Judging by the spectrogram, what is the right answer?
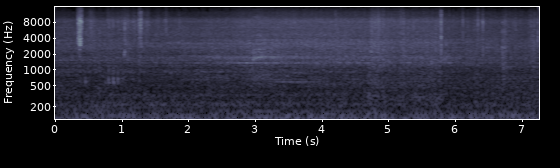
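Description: Pickup truck running, heard from inside the cab: a steady low rumble with a light hiss above it.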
